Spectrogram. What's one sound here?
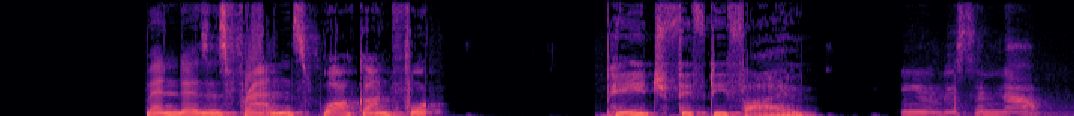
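A woman reads aloud clearly, heard through an online call.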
